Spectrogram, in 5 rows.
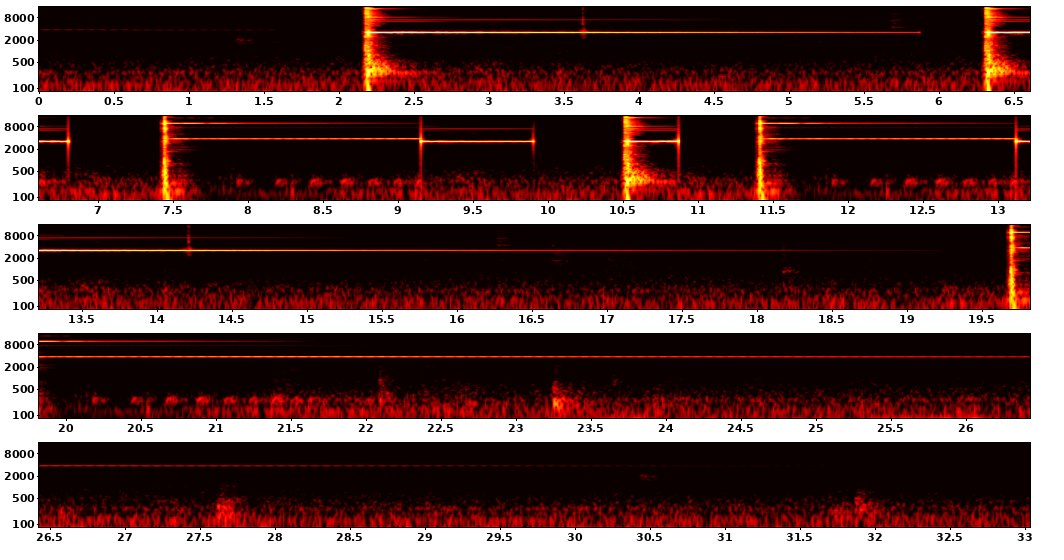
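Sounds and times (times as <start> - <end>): bicycle bells ringing: 2.2 - 6.8, 10.7 - 30.4.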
